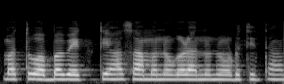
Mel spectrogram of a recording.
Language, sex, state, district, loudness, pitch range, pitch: Kannada, female, Karnataka, Bidar, -15 LUFS, 225-235 Hz, 230 Hz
